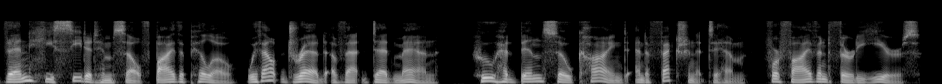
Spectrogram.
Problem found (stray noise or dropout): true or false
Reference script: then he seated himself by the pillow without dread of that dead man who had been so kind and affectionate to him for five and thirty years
false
